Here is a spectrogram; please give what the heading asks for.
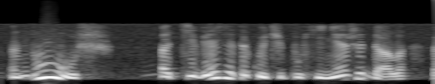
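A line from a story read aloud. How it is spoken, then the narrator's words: Laughing. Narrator (Russian): рассмеялась принцесса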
